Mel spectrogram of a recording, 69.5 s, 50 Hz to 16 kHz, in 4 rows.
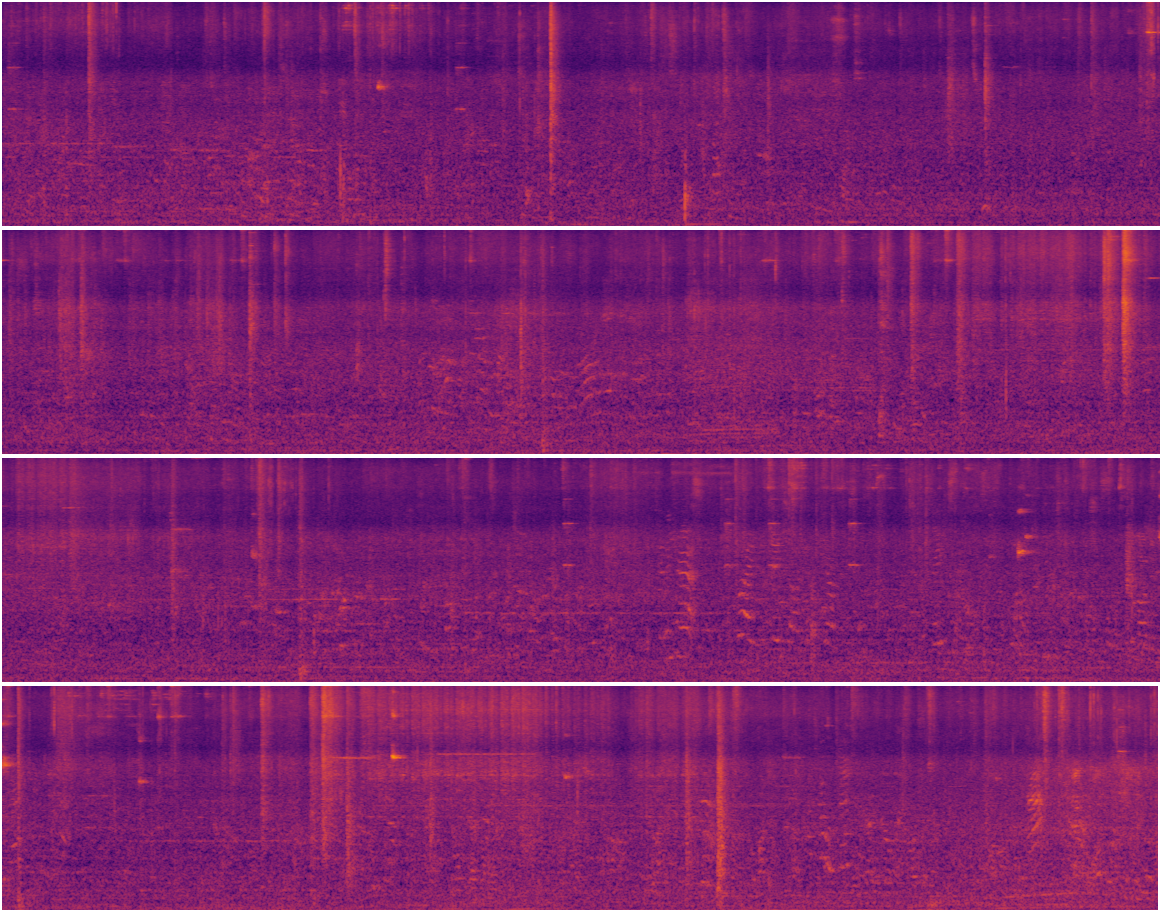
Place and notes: Eslite Bookstore, Sec., Xinsheng S. Rd. - Walking inside the bookstore
Walking inside the bookstore
Sony PCM D50 + Soundman OKM II
Daan District, Taipei City, Taiwan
